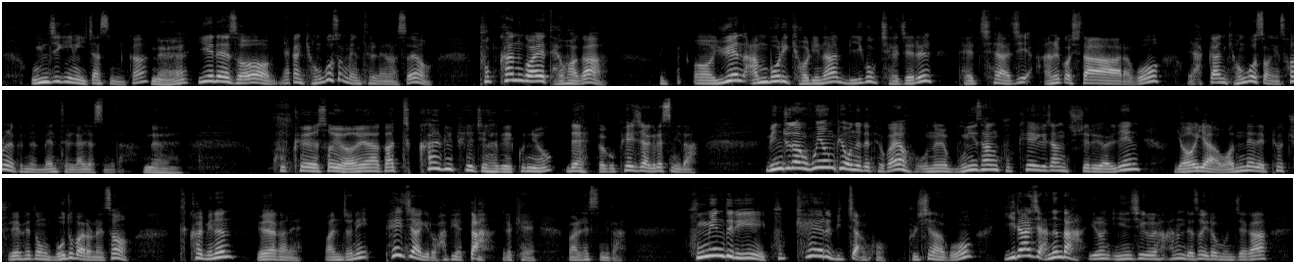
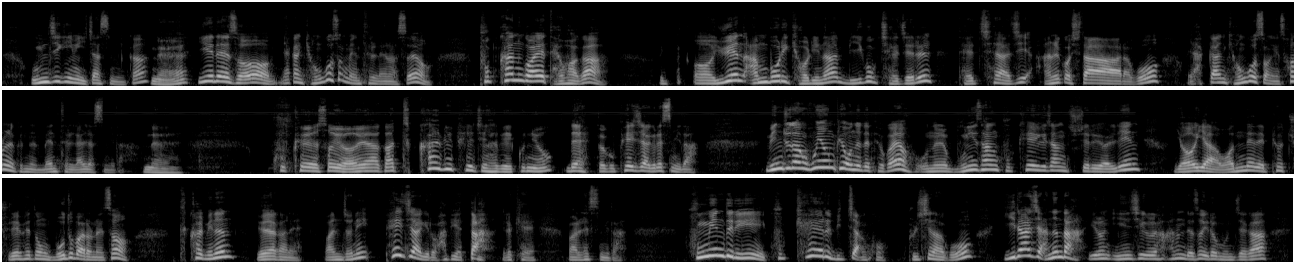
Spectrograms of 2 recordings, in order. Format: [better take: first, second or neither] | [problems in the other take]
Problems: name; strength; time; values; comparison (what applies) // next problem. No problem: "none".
first | high-pitched whine; faint; from 14 to 24 s; 7 kHz, 30 dB below the speech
